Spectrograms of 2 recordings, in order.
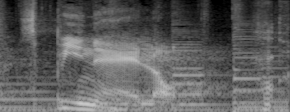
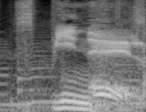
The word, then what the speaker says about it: spinello: Spinelo. Lo spinelo si legge con una L sola. Spinelo. Ripeti. Spinello.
